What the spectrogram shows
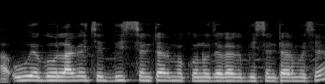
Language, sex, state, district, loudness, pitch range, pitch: Maithili, male, Bihar, Supaul, -19 LUFS, 170-185 Hz, 175 Hz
